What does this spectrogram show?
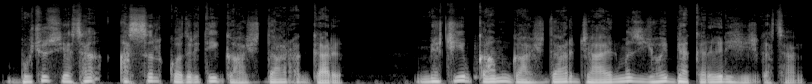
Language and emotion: Kashmiri, fearful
